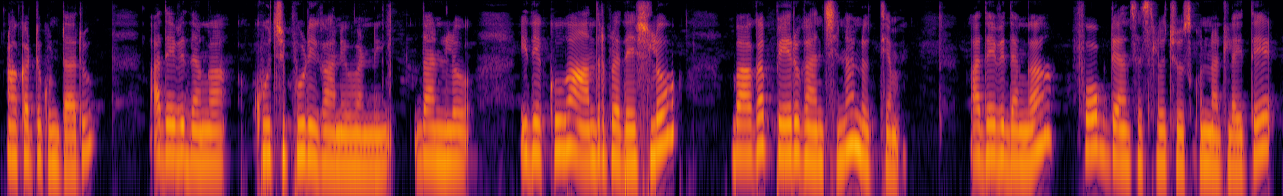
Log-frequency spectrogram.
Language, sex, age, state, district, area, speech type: Telugu, female, 18-30, Andhra Pradesh, Kadapa, rural, spontaneous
